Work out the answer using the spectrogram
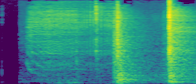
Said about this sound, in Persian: خودش را به زور به او چسبانده و هر دو صدای جیرجیر و کوبیده شدن در پشتی را می شنود.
